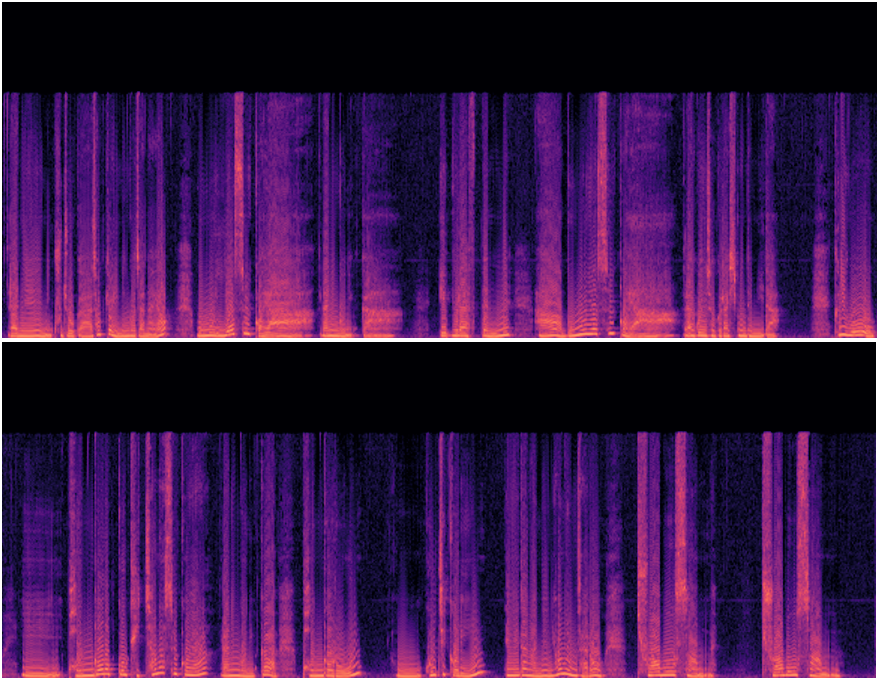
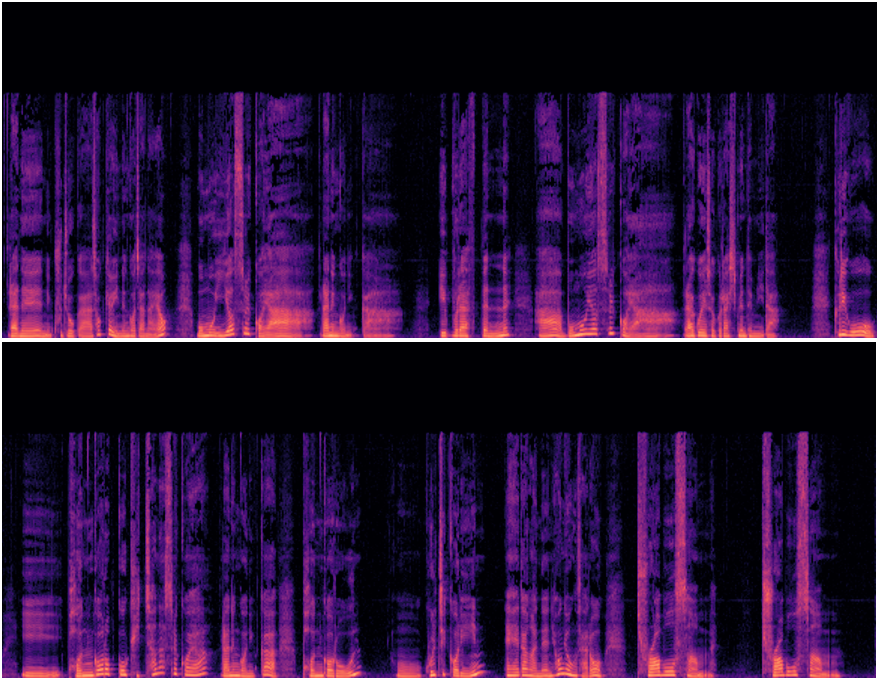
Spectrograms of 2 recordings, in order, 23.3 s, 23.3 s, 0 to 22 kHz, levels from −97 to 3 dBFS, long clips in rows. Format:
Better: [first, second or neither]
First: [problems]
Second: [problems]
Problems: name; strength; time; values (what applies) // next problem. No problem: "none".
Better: second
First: distortion; heavy; 6 dB below the speech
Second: none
